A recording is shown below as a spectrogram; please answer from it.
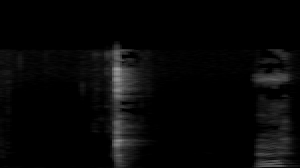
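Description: A single sharp click about a second in, a metal fork knocking against a ceramic plate, then a short burst of voice right at the end.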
